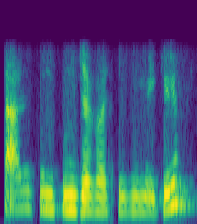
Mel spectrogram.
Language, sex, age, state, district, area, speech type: Maithili, female, 18-30, Bihar, Araria, rural, conversation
